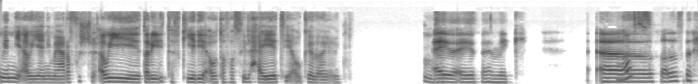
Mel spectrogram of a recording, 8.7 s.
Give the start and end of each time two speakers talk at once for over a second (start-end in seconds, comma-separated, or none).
none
